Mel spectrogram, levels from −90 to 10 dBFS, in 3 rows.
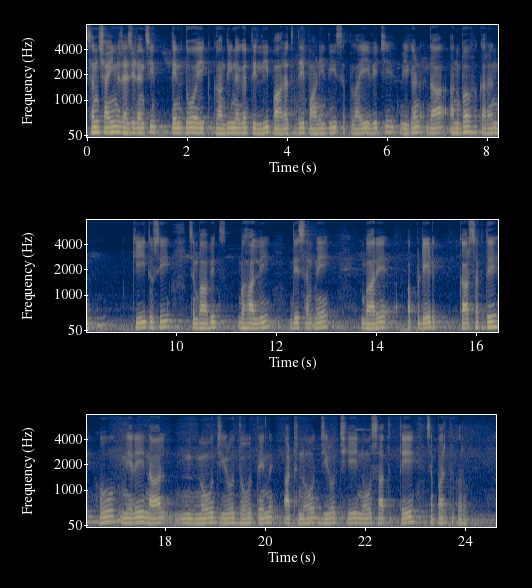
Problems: none marked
